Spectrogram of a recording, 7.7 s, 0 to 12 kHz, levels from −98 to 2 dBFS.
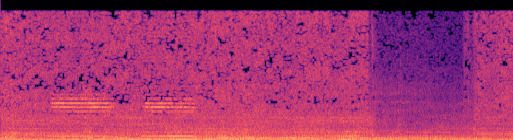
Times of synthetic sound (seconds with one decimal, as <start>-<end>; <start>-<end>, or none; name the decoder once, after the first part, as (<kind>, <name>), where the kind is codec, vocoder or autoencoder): none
